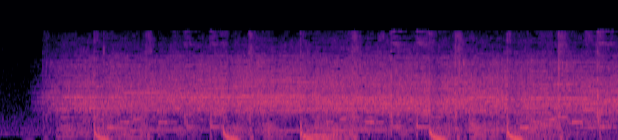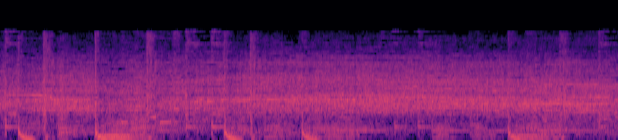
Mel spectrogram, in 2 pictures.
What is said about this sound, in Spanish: Hay un video, señor director, se llama Aplauso. Vamos a ponerlo. Ese aplauso, ponga ese aplauso. Tiene algo así. Son aplausos porque lo que ocurría anoche en Nueva York lo vemos.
